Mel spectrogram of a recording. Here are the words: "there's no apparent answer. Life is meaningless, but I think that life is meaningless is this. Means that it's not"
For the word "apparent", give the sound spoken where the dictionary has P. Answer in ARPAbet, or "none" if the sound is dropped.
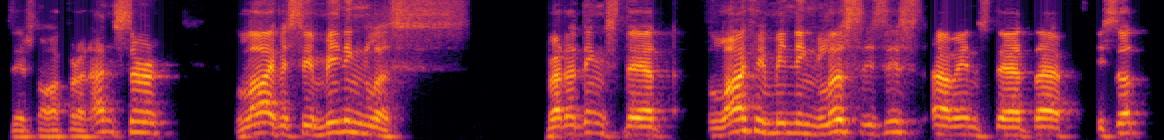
F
